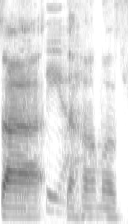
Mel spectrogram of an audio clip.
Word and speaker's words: Murcia: pronounce it. Murcia. Murcia. It's Murcia.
